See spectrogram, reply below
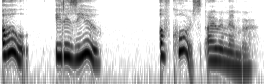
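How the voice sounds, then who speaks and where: A woman's voice: high voice, very animated, slow, dark tone, dry recording, clean studio sound, voice pushed up, full character voice. A woman voicing an anxious young fairy-tale queen, earnest and hesitant as she pleads and bargains. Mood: nervous, pleading.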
